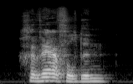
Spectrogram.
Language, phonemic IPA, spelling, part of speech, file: Dutch, /ɣəˈwɛrvəldə(n)/, gewervelden, noun, Nl-gewervelden.ogg
- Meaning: plural of gewervelde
